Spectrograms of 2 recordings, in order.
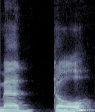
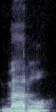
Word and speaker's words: metal: up pressure pressure so i'm not saying med dull or med tulle with a tight tongue that bursts out i'm saying metal metal where i lift up to that td position i have my voice on but it's a light touch i'm on it and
